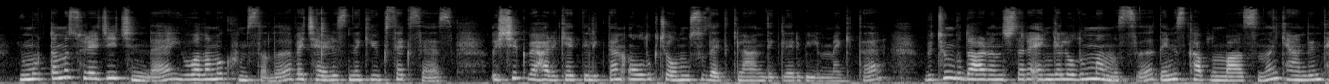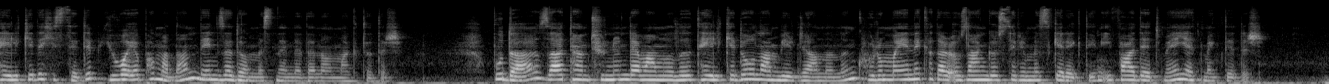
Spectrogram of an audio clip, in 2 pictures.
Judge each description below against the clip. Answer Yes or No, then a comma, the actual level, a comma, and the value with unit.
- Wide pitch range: No, average, 3.9 semitones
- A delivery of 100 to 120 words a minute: Yes, average, 115 wpm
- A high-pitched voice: Yes, high, 210 Hz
